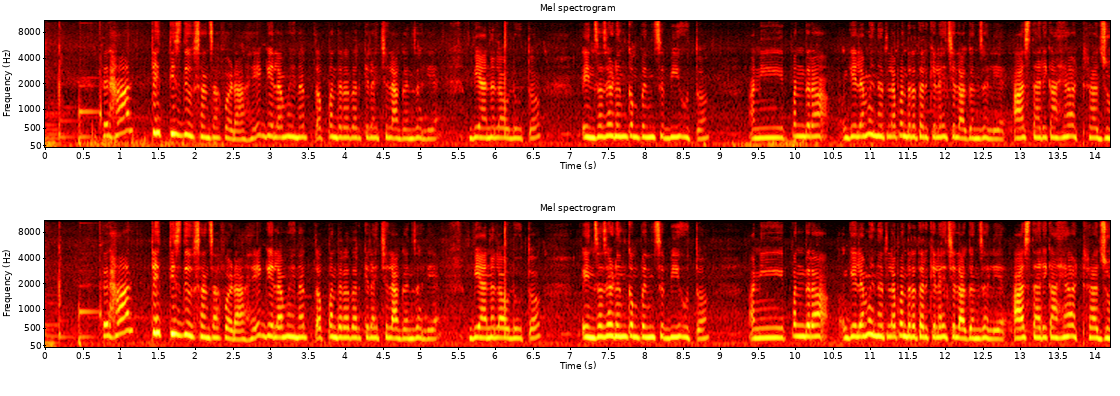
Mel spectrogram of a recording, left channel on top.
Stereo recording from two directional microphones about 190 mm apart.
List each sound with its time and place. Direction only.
0.2 s music: centre (ahead or behind)
0.8 s a woman's voice: 15° left (ahead or behind)
9.5 s speech: 55° right (ahead or behind)
9.9 s a woman's voice: 20° left (ahead or behind)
